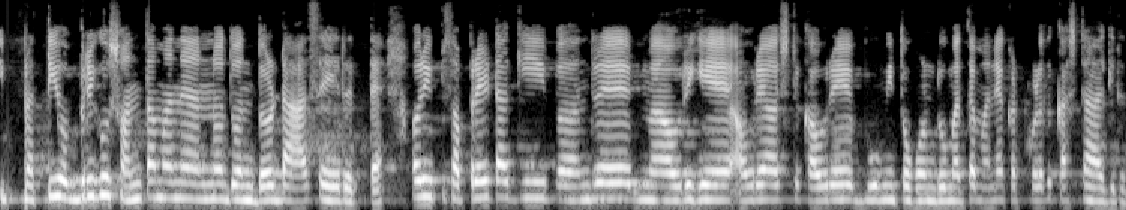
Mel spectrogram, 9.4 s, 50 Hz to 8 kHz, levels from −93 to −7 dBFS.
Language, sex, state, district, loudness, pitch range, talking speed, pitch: Kannada, female, Karnataka, Bellary, -15 LUFS, 195-220 Hz, 130 wpm, 205 Hz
